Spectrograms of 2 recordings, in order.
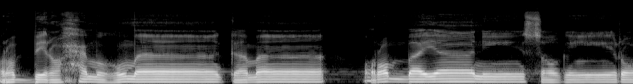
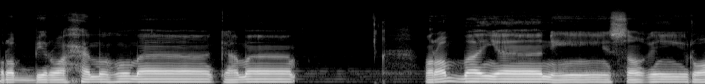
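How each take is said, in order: No difference in how they are said.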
